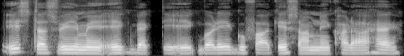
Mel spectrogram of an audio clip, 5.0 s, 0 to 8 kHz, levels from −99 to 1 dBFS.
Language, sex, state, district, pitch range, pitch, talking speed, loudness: Hindi, male, Sikkim, Gangtok, 115-125 Hz, 120 Hz, 140 wpm, -16 LUFS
